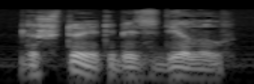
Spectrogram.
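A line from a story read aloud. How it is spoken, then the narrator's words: Quiet. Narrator (Russian): тихо спросил Мазур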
